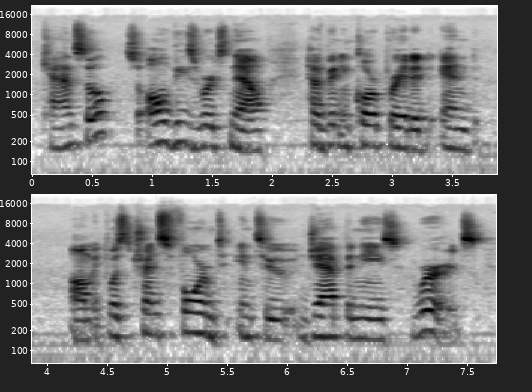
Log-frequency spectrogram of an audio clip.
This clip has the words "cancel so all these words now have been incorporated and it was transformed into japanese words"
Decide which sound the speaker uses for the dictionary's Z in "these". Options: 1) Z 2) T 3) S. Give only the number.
1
